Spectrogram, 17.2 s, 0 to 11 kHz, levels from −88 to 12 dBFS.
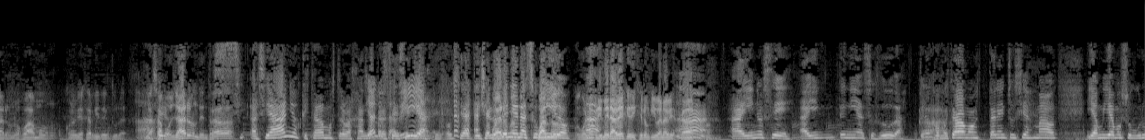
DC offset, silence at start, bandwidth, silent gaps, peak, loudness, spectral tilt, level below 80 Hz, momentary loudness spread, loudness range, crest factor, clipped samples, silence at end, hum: under 0.1%; 0 s; 8 kHz; none; -4 dBFS; -20 LUFS; -5 dB/octave; -48 dBFS; 16 LU; 8 LU; 16 dB; under 0.1%; 0 s; none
